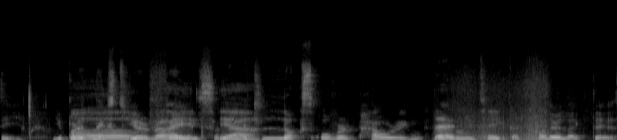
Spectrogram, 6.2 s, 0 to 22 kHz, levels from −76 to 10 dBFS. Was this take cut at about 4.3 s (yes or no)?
yes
